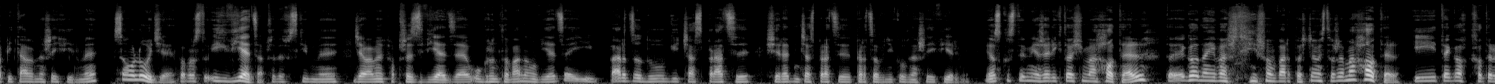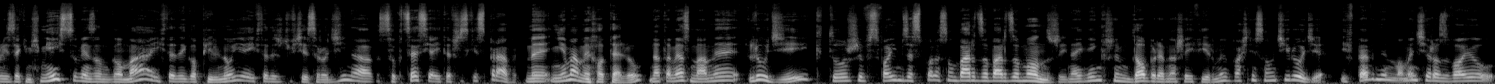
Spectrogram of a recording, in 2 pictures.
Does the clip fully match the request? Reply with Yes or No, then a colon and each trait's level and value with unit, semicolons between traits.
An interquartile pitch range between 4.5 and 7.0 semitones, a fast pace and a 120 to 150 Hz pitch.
Yes: wide, 5.6 semitones; fast, 200 wpm; medium, 140 Hz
